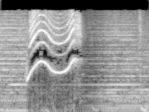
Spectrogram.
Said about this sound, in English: I'm a good whistler. I can do the melodic whistle. I can do the loud yobby whistle.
